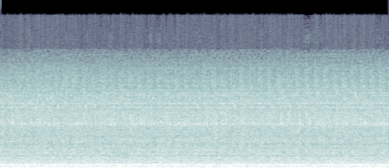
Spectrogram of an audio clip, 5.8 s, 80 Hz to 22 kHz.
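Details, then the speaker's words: VAZ 21127 engine at idle, listened to with a stethoscope on the water pump: a steady, even hiss and hum with no grinding, so the pump bearing is fine. The bypass idler roller squeaks slightly. "Эта помпа была, помпа нормально."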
